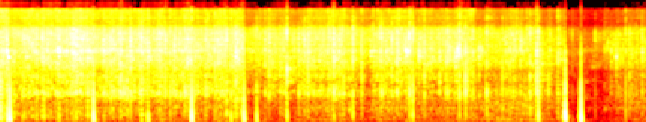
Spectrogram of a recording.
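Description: Chopped ginger and garlic frying in hot oil, a steady close sizzle with occasional sharp crackles and utensil clicks, no talking.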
